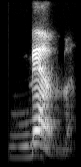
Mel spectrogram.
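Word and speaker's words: מם: Mem.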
